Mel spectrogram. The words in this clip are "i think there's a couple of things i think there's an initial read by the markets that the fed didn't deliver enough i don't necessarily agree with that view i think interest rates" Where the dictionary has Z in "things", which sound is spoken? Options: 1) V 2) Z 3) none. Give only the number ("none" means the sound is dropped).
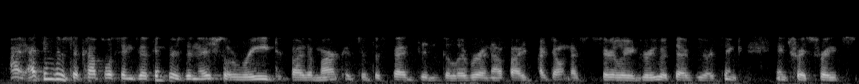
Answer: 2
